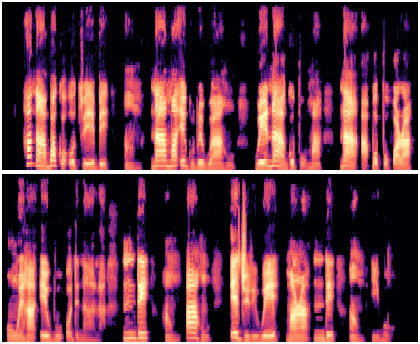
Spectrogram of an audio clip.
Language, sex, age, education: Igbo, female, 30-45, tertiary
